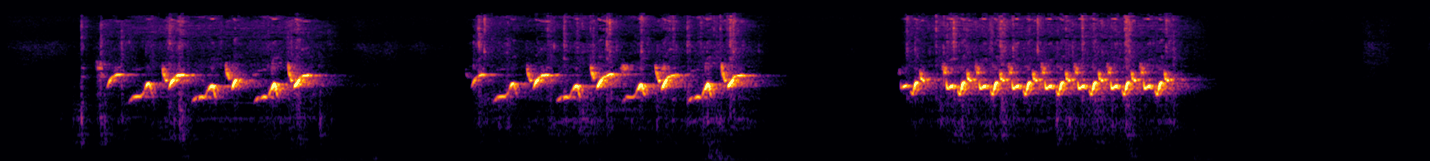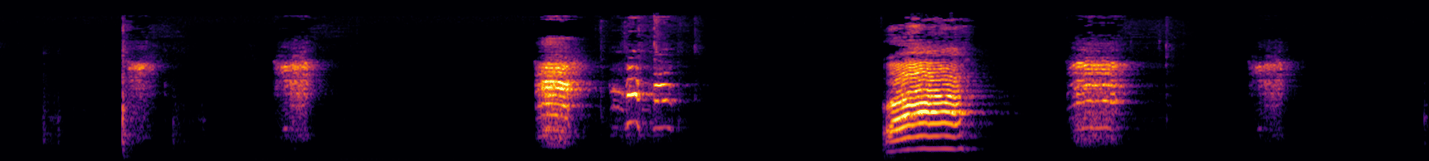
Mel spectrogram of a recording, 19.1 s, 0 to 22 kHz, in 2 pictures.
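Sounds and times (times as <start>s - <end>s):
toy bird whistled chirps: 0.6s - 2.2s, 3.1s - 5.2s, 6.0s - 8.0s.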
